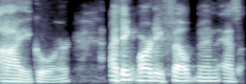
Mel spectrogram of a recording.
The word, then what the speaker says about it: Igor: them in various ways but Marty Feldman as igore because of course he kind of gives a wink at the camera when he hears Frankenstein pronounce his name as Frankenstein so he says his name is pronounced igore I think Marty Feldman as igore is just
